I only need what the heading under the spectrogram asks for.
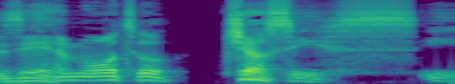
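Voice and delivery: put-on French accent. Introducing the lovebirds by name, in a French accent. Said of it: "say their names with a French accent".

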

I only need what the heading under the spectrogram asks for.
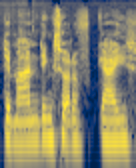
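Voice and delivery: ordinary talk, nothing marked

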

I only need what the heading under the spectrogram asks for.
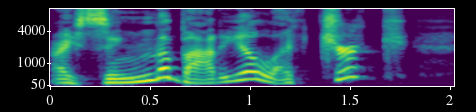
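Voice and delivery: very high, swooping, horrifying evil-witch voice. Trying to imitate a very high-pitched sound, very high-pitched witch-like voice. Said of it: "that very high pitched, I'm going to try to imitate it here".

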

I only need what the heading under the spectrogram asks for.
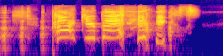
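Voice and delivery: very high, loud screaming in chipmunk voice. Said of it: "screaming to his chipmunk friends".

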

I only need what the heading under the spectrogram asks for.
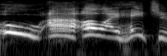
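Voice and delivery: shrill, booming, very high, drawn-out jeering grandmother voice. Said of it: "that's how my, my grandmother used to react".

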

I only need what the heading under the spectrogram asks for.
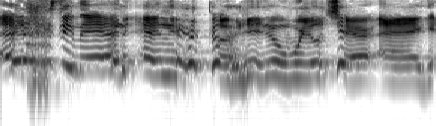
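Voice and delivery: mock blubbering sob-talk, very high and swooping. Retelling a phone call made while sobbing, imitating his own full-on sobbing. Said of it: "full-on sob".

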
